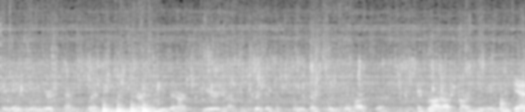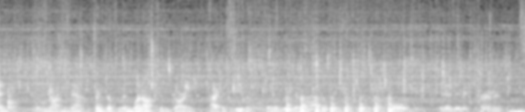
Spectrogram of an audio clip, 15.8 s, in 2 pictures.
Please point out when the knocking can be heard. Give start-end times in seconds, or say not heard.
1.5-2.5, 7.5-8.2, 12.2-13.9.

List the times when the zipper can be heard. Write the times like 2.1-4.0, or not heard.
11.2-12.7.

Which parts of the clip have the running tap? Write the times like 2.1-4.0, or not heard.
0.0-15.7.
